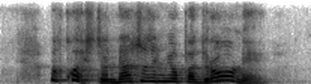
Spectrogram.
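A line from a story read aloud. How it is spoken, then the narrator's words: Horrified exclamation. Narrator (Italian): esclamò inorridita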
